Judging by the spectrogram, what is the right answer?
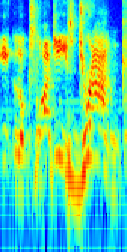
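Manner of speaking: put-on high, slow, drawling Australian accent. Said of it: "I'll do Australian".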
